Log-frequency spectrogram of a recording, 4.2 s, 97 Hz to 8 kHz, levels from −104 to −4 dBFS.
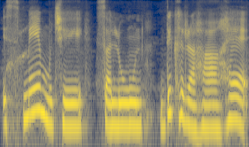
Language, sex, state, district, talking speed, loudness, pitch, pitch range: Hindi, female, Madhya Pradesh, Katni, 85 wpm, -14 LUFS, 195 Hz, 185-220 Hz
